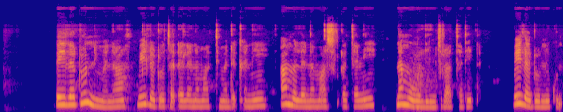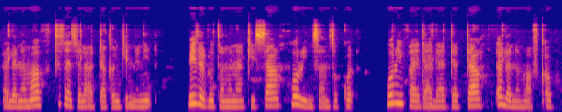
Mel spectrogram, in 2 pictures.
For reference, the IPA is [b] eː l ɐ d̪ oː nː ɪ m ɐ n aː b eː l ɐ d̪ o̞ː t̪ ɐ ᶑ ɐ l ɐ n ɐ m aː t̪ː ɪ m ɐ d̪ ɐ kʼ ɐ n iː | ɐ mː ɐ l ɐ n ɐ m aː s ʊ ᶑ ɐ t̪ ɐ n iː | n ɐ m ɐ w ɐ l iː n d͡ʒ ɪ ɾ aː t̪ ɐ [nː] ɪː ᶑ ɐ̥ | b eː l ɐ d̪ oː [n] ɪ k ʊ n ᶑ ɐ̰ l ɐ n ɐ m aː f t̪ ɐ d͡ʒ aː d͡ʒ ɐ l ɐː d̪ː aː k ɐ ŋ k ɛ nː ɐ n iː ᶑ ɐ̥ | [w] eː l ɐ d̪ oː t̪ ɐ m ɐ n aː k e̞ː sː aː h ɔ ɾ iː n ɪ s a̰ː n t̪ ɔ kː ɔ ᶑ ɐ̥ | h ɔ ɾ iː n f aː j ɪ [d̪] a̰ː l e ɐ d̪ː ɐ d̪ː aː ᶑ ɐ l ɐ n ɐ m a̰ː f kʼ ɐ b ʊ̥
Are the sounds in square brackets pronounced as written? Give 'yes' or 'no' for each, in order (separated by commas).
yes, no, no, no, yes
